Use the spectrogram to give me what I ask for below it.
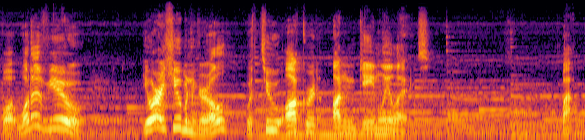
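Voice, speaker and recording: A man live-streaming a visual novel, reading it aloud theatrically with playful asides. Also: mid-range voice. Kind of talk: dramatic read-aloud narration with joking asides. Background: music.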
